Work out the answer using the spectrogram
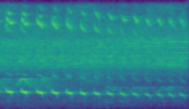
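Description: Slaty Bristlefront giving a fast, even series of short, clear notes, about seven per second, dropping slightly in pitch, with a faint hiss of background insects.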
